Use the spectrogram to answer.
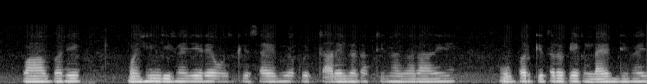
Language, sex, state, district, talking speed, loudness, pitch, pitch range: Hindi, male, Goa, North and South Goa, 230 wpm, -17 LUFS, 130 Hz, 130-135 Hz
